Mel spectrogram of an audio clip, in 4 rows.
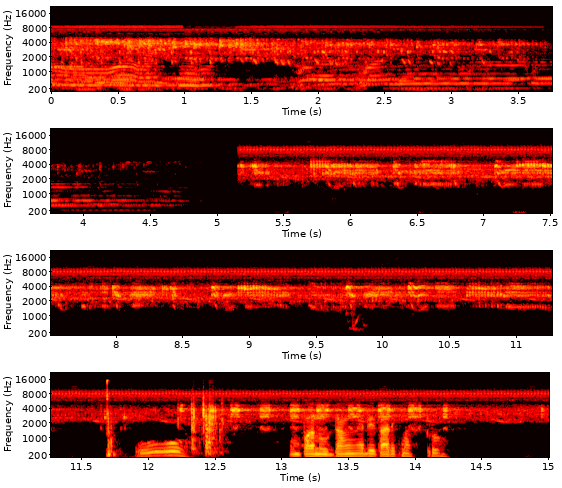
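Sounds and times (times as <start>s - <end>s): high-pitched insect whine: 0.0s - 4.2s
frogs and insects chirping: 0.0s - 15.0s.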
